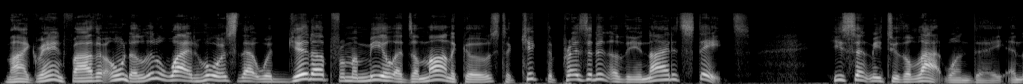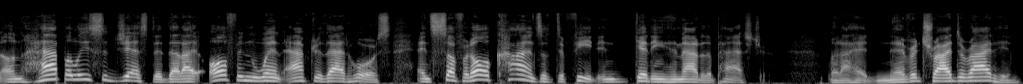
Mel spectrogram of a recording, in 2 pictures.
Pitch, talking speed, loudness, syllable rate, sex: 150 Hz, 185 wpm, -20 LUFS, 5.0 syllables/s, male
